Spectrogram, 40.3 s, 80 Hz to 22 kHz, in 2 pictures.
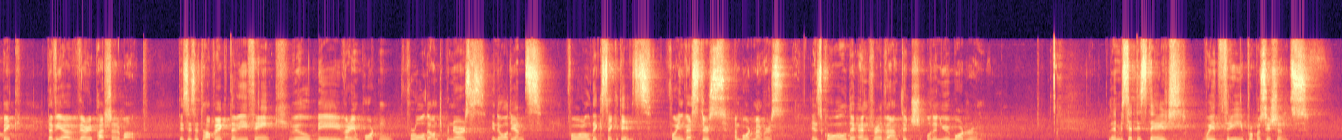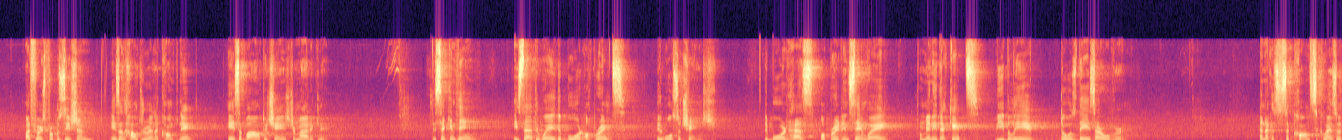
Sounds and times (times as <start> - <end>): Speech: 0.0 - 14.8, 16.6 - 19.8, 20.5 - 25.2, 26.6 - 30.9, 31.6 - 37.2, 39.0 - 40.2.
